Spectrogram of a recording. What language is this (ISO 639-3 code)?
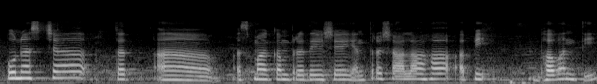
san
